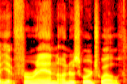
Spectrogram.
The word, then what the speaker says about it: Foran: Yeah, Foran_12.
